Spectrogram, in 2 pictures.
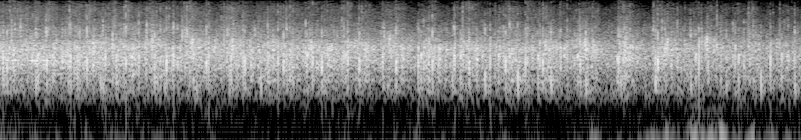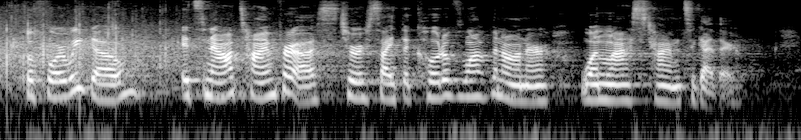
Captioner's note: applause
